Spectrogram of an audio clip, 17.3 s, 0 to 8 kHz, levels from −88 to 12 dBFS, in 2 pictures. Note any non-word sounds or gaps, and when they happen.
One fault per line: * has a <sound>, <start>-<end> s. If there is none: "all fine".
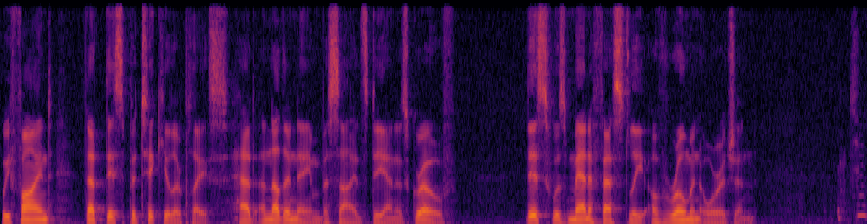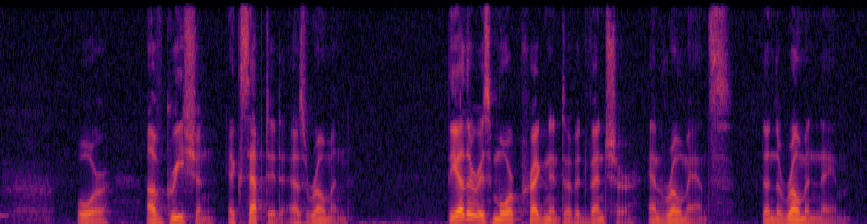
* has a sneeze, 7.7-9.3 s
